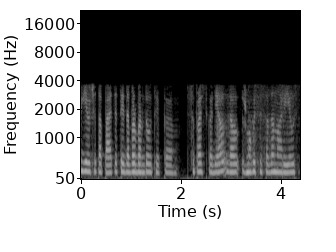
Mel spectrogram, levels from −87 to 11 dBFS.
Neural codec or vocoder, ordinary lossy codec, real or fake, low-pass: none; AAC, 16 kbps; real; 3.6 kHz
